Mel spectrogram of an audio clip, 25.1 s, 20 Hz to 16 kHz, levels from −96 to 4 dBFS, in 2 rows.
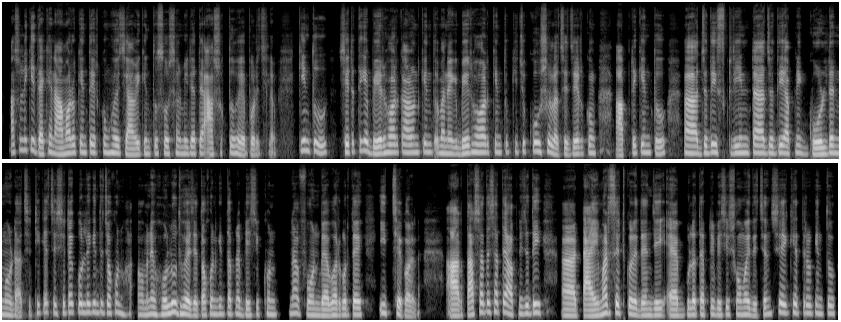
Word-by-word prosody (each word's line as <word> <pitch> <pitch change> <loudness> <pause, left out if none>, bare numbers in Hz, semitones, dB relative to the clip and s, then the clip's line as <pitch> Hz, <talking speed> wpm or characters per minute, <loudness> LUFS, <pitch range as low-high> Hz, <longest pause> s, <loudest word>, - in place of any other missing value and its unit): আসলে 240 +6 -6
কি 240 - 0
দেখেন 155 +5 -1
আমারও 165 +4 +2
কিন্তু 185 -1 -3
এরকম 185 +1 -5
হয়েছে। 170 -1 0
আমি 135 +1 +1
কিন্তু 155 +1 -4
সোশ্যাল 160 +1 -1
মিডিয়াতে 160 +1 -1
আসক্ত 140 - -12
হয়ে 135 -5 +1
পড়েছিলাম। - - -6 0.4
কিন্তু 220 -2 0 0.4
সেটা 190 +1 +2
থেকে 225 0 +2
বের 155 +1 +6
হওয়ার 185 0 +2
কারণ 180 0 +2
কিন্তু 190 -1 -3
মানে 165 -1 +1 0.2
বের 170 +2 +4
হওয়ার 185 0 +3
কিন্তু 190 0 -6
কিছু 190 +1 -7
কৌশল 205 -1 +2
আছে। 140 +3 -5
যেরকম 155 +3 0 0.4
আপনি 145 - -4
কিন্তু 180 -4 -2 0.4
আ - - +8 0.2
যদি 175 +2 +2
স্ক্রিনটা 175 +1 0 0.2
যদি 170 +1 0
আপনি 160 +3 -6 0.2
গোল্ডেন 150 +4 +4
মোড 145 -3 -2
আছে, - - -14
ঠিক 195 - -8
আছে? 200 - -7
সেটা 200 +1 -1
করলে 205 0 +1
কিন্তু 210 0 -3
যখন 195 +3 -3
হ - - -17 0.3
মানে 170 +2 0
হলুদ 185 +5 +4
হয়ে 160 -3 +6
যায় 140 -1 0
তখন 150 +4 -2
কিন্তু 175 0 -6
আপনার 170 0 -3
বেশিক্ষণ 160 +3 -4 0.3
না 190 - -2
ফোন 150 -1 0
ব্যবহার 140 +2 +3
করতে 155 +1 +2 0.4
ইচ্ছে 195 +2 -1
করে 120 -1 +1
না। - - -35 0.5
আর 135 - +7
তার 150 +2 +5
সাথে, 215 0 +1
সাথে 220 -1 -1
আপনি 160 +3 -9
যদি 200 +2 +3 0.4
অ্যা 140 -1 +4 0.2
টাইমার 135 +9 +5
সেট 200 -1 +3
করে 165 -3 +5
দেন 145 0 +2
যে - - +3
এই - - -4
অ্যাপগুলোতে 140 +3 +1
আপনি 165 - -7
বেশি 150 +3 -3
সময় 160 0 +2
দিচ্ছেন, 160 +5 -3
সেক্ষেত্রেও 195 -2 0
কিন্তু 180 0 -3
170 Hz, 195 wpm, -23 LUFS, 155-190 Hz, 0.5 s, আ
